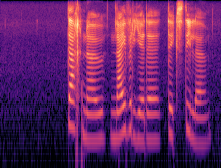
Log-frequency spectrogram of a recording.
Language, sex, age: Afrikaans, female, 19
